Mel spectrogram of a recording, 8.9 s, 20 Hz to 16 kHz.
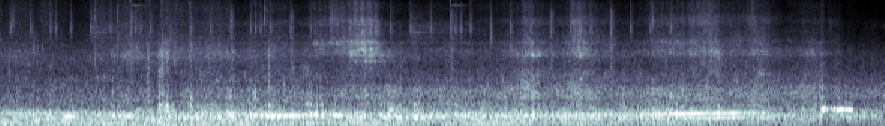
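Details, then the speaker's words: Audi RS3 accelerating in Comfort mode: thin, metallic, tinny rattle in the exhaust note from the turbocharger wastegate, a rattle attributed to the turbo's design. "it's the metallic tinny noise off the exhaust that you can hear as you're accelerating"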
